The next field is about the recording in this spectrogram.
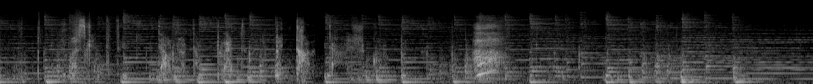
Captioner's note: Mordecai whispering, Esther gasps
